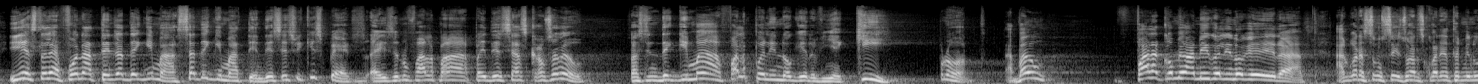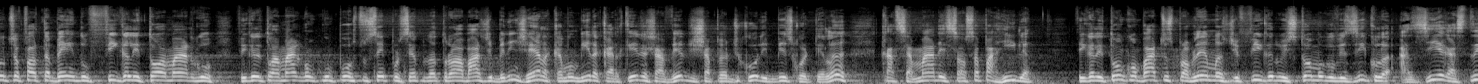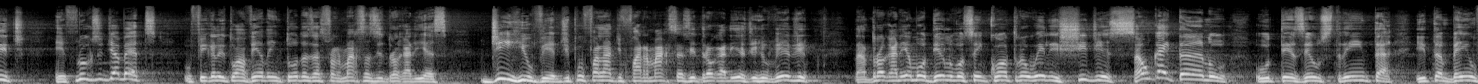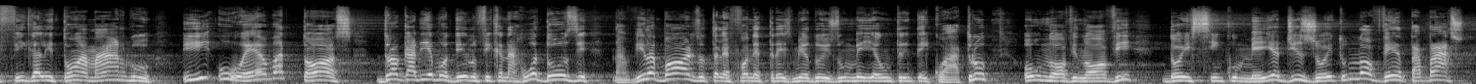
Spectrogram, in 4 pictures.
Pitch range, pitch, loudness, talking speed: 160-200 Hz, 180 Hz, -14 LUFS, 160 wpm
